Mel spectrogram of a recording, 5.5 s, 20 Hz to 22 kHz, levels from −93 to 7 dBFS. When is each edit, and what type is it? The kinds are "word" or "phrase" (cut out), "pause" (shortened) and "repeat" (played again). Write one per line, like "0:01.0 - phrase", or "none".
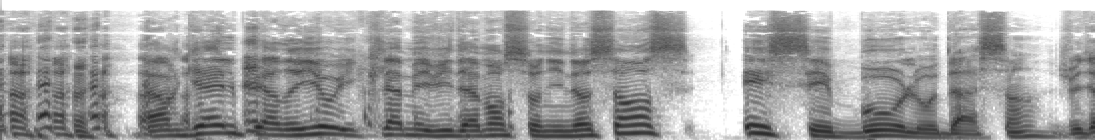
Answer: none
